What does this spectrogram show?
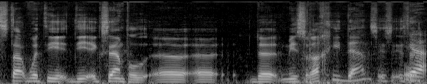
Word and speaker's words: Mizrahi: The Mizrahi dance, is that pronounced correctly? Yes, Mizrahi dance.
